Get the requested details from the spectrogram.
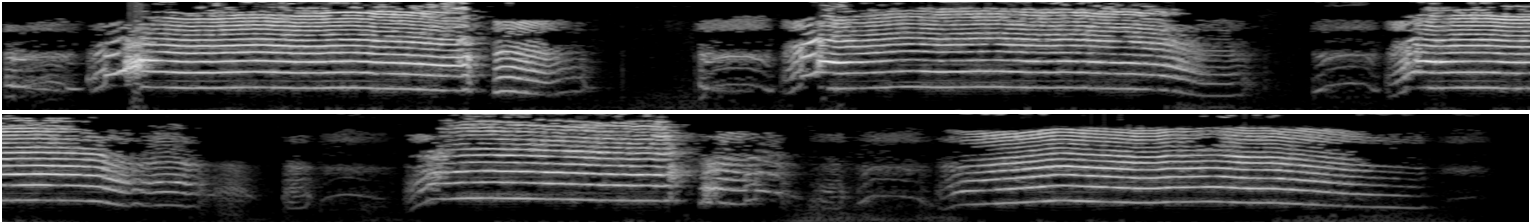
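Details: Infant crying sound-effect recording: loud, rhythmic wailing in long bursts separated by short gasping breaths.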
